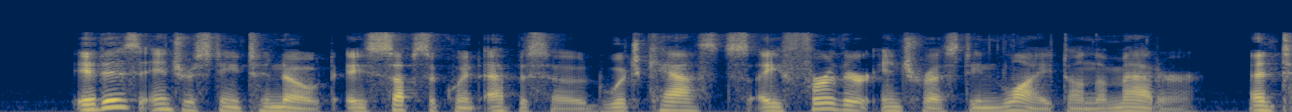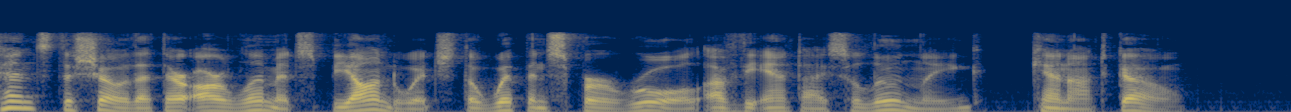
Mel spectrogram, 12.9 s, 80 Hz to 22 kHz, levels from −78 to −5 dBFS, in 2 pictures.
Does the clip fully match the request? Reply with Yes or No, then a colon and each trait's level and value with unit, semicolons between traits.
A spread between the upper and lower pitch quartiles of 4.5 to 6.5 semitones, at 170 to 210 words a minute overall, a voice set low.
Yes: average, 5.2 semitones; average, 180 wpm; low, 105 Hz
